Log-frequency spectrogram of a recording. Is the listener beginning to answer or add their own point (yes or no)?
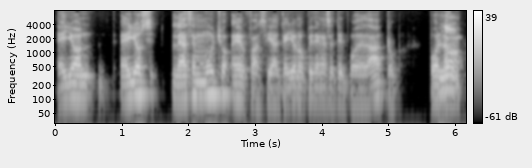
no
